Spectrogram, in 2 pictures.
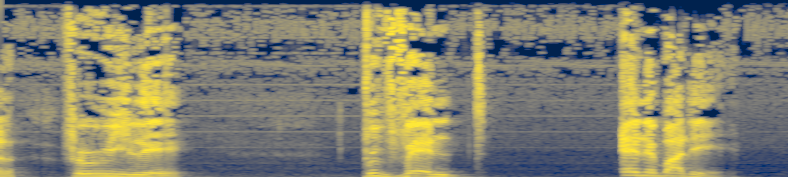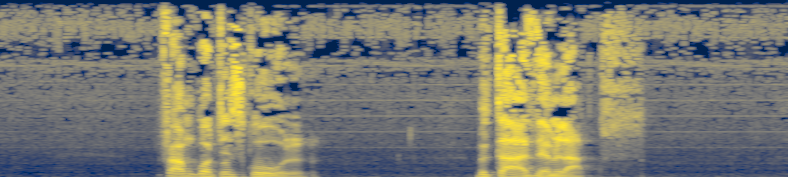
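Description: A man speaks into a close microphone in short, animated bursts with pauses between.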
